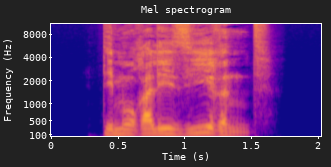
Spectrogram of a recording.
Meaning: present participle of demoralisieren
- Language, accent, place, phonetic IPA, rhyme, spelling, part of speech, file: German, Germany, Berlin, [demoʁaliˈziːʁənt], -iːʁənt, demoralisierend, verb, De-demoralisierend.ogg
